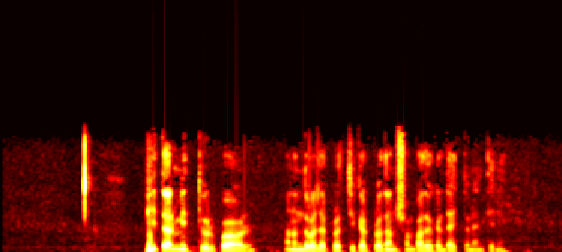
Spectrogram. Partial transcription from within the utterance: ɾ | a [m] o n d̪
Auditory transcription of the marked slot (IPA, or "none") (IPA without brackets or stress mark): n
